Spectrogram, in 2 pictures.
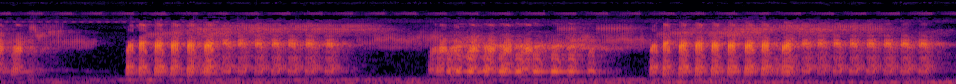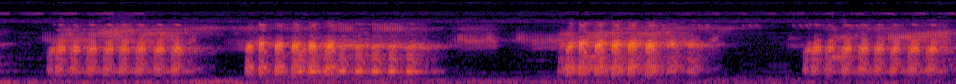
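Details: Frogs in a Bali jungle chorus, calls echoing: a run of loud, grating pulsed croaks, each roughly a second long, coming in quick succession with short silences, over a low steady background hum.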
